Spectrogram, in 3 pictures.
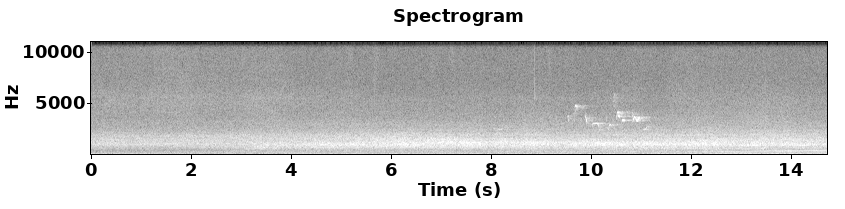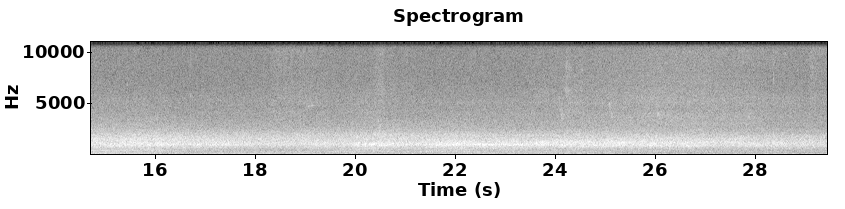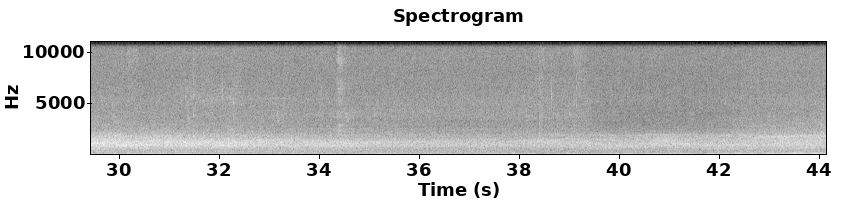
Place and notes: Limerick City, Co. Limerick, Ireland - Ted Russel Park
road traffic noise from Condell Road, industrial noise from across River Shannon, birds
